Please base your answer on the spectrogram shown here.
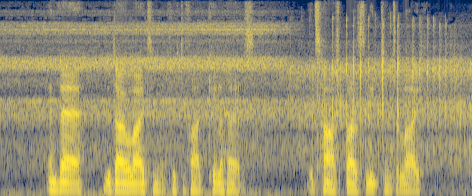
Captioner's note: bat clicks sound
